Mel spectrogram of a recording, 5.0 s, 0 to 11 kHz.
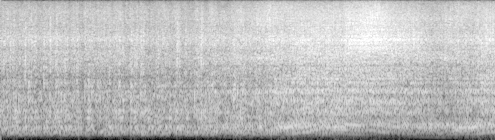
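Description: Freshly built 572-cubic-inch big block Chevy V8 running on the engine dyno just after its initial fire-up. Its pitch rises and falls as it is revved in the second half.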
